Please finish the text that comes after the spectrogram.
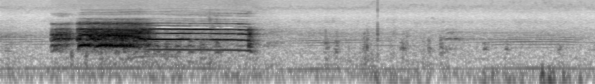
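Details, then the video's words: White splash Brahma rooster crowing: one loud harmonic crow lasting about two seconds, a strong opening burst that holds steady and then ends abruptly, followed by quiet background with faint distant clucks and a low hum. "white splash brahma rooster crowning"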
